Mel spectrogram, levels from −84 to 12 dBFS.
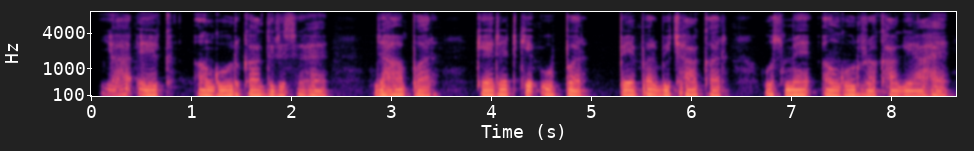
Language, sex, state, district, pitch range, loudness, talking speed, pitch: Hindi, male, Jharkhand, Palamu, 105-115 Hz, -18 LUFS, 125 wpm, 110 Hz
